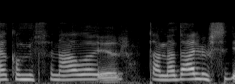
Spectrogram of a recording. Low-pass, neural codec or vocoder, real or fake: 7.2 kHz; codec, 16 kHz, 2 kbps, X-Codec, HuBERT features, trained on general audio; fake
